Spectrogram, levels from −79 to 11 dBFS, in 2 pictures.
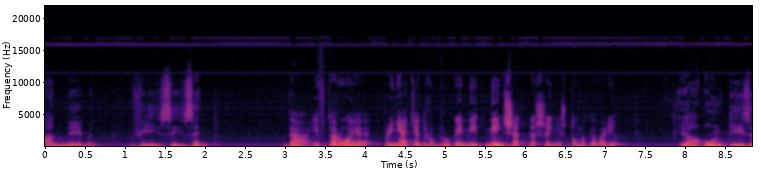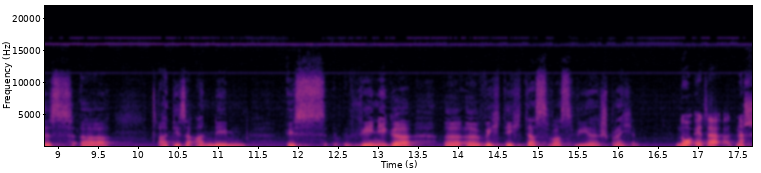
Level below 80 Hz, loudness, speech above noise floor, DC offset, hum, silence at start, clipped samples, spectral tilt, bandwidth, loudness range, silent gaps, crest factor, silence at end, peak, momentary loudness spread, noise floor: -56 dBFS; -27 LUFS; 24 dB; under 0.1%; none; 0 s; under 0.1%; -5.5 dB/octave; 17.5 kHz; 3 LU; none; 20 dB; 0 s; -8 dBFS; 13 LU; -51 dBFS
